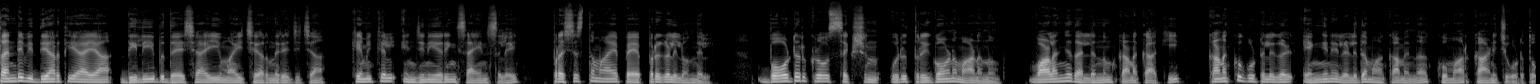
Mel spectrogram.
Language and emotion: Malayalam, neutral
